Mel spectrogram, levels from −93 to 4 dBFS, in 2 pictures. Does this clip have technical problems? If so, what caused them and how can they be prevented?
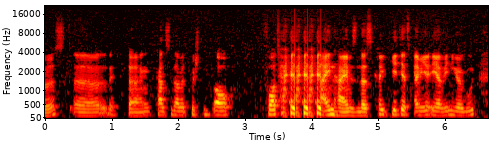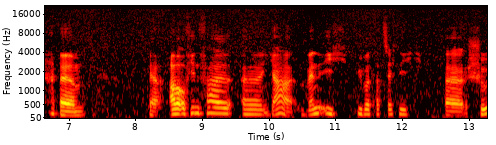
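Yes. Throughout the speech, overdone noise removal shuts individual frequency bands whenever they dip near the estimated noise level, taking quiet parts of the voice with them. The result is a near-silent background broken up by twinkling specks. Those isolated tonal specks in the gaps, rather than a general smeared dullness, set it apart from low-bitrate codec damage. Prevention: use a gentler reduction amount and check the pauses for musical specks.

From 3.75 to 4.14 s, a CD stuck on one turn replays the same segment of about 0.2 s twice, with a brief mute at each jump as a scratch throws the laser back one track. The perfectly even loop length and clean mutes distinguish it from irregular network stutter. Prevention: clean or replace the disc and rip it with error-correcting software.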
